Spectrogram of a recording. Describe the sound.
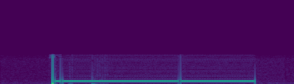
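Ringback tone of an outgoing telephone call: a short click, then one steady mid-pitched electronic tone lasting about two seconds before silence.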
